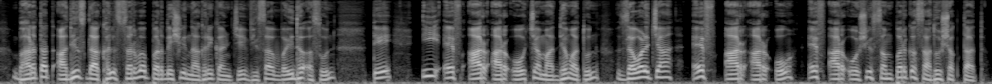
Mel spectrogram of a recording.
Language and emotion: Marathi, neutral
